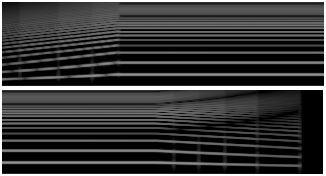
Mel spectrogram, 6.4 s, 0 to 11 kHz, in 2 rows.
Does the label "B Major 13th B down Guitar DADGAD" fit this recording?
No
